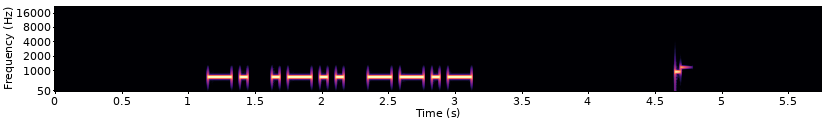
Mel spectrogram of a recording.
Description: Morse code, heard as a keyed tone, about 20 wpm, 700 Hz. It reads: NLQ
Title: Three Letter-Number Combinations - 20wpm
